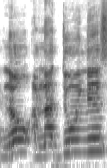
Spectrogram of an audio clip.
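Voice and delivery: ordinary delivery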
